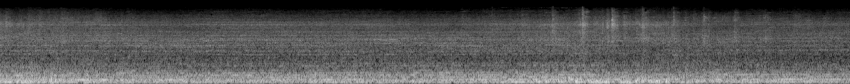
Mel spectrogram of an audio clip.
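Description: Passenger coaches of an express train rolling past at speed: a steady rumble and clatter of steel wheels on the rails, with a short burst of higher-pitched rattling about six seconds in.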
